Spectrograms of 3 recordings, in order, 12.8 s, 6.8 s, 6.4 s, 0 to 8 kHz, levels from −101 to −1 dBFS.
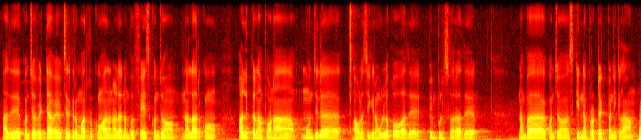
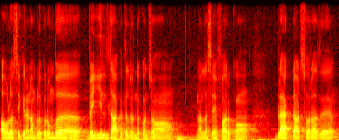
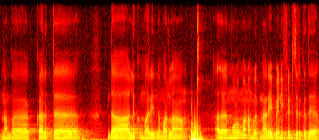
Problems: none marked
